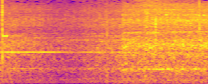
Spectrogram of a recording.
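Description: Helicopter lifting off and climbing: steady turbine and rotor noise with a thin, steady whine, dipping briefly early on and then building again.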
